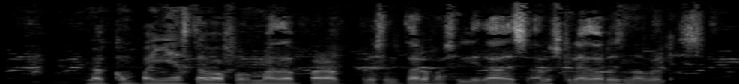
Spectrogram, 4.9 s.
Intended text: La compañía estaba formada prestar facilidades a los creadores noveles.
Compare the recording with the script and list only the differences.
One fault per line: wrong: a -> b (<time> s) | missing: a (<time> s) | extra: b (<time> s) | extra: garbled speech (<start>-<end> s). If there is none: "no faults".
extra: para (2.1 s)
